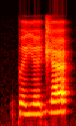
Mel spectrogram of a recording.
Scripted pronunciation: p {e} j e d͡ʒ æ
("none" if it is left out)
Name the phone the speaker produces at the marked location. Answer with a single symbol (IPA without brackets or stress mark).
e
